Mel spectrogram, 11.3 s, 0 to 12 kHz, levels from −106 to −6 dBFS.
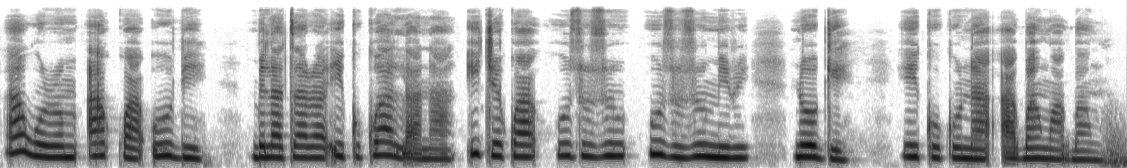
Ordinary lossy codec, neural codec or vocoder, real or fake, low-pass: none; none; real; 9.9 kHz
